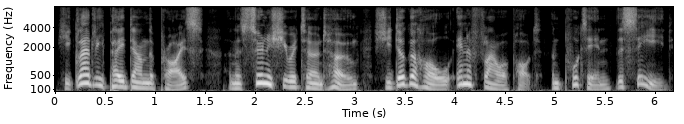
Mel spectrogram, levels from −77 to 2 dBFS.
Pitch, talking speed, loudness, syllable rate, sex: 145 Hz, 250 wpm, -20 LUFS, 5.6 syllables/s, male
